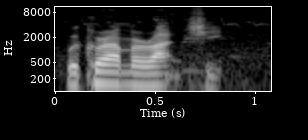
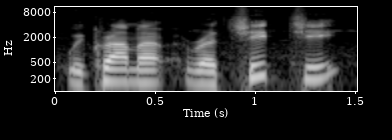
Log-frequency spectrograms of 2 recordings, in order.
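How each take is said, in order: First: The 'ch' syllable is said once. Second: The 'ch' syllable is said twice. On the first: The speaker calls it right. "It's actually Wickramaratchi" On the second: The speaker calls it wrong. "I ruined it the first time"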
